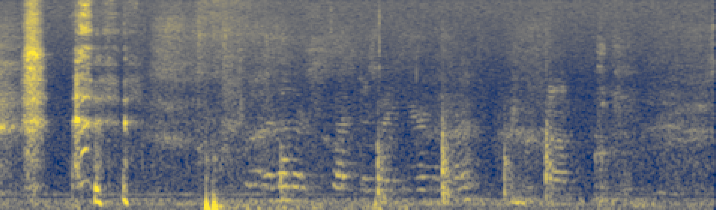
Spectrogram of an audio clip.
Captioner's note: laugh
